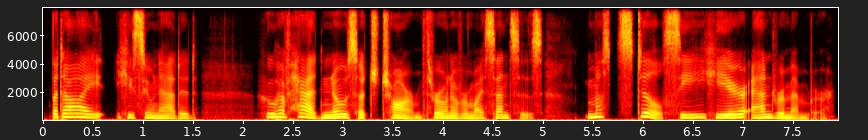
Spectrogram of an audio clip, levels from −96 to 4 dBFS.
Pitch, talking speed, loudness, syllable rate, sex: 190 Hz, 160 wpm, -18 LUFS, 3.9 syllables/s, female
